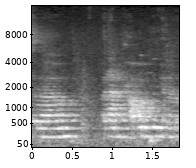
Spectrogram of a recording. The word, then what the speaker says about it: Thoreau: And she pronounces his name with the stress on the second syllable.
